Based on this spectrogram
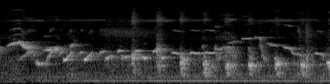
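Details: Chinese hwamei in a cage singing lower-pitched, rich warbling notes, with quick rolling phrases and short sharp accents repeated through the clip, and a faint steady hum behind.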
